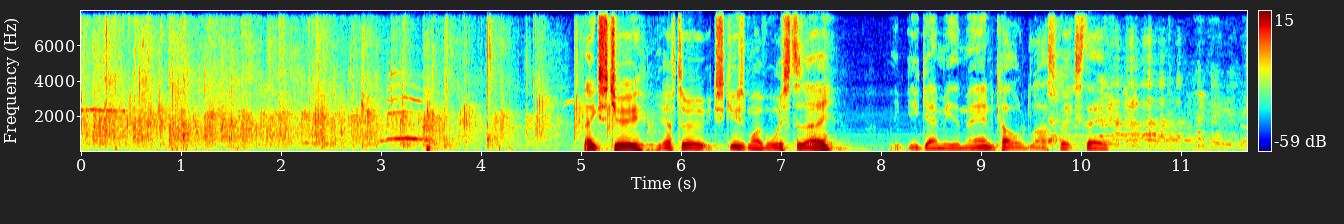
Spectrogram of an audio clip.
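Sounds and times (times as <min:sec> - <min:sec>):
audience applause welcoming a speaker at a Father's Day gathering: 0:00.0 - 0:05.2
speech: 0:05.0 - 0:10.7
laughter: 0:09.6 - 0:11.6.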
